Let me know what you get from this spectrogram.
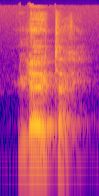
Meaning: cock, prick (slang for penis)
- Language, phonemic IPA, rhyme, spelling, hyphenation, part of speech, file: Dutch, /ˈløː.tər/, -øːtər, leuter, leu‧ter, noun, Nl-leuter.ogg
